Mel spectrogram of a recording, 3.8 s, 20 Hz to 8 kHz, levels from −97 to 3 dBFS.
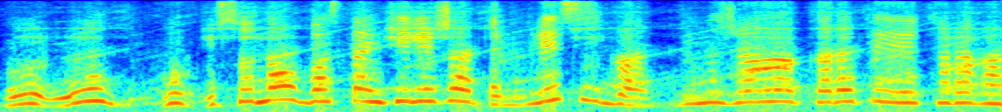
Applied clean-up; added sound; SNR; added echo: neural separator model SepFormer DNS4.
